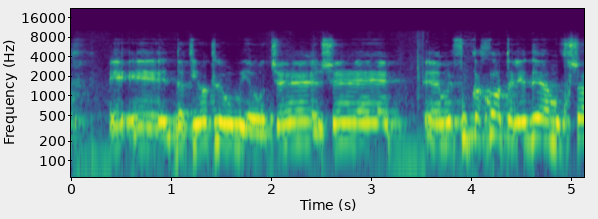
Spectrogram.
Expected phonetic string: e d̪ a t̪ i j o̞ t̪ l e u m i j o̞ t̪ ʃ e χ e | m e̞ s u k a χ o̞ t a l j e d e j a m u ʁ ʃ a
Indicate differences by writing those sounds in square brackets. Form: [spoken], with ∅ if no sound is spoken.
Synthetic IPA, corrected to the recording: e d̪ a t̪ i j o̞ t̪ l e u m i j o̞ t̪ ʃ e [ʃ] e | m e̞ [f] u k a χ o̞ t a l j e d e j a m u [χ] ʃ a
